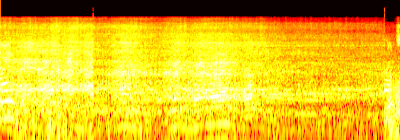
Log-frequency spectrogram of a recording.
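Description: Small motor scooter engine revving up as it pulls away, then fading gradually as it rides off.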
